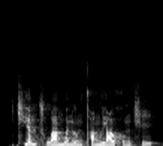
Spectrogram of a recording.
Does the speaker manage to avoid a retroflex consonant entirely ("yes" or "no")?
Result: yes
